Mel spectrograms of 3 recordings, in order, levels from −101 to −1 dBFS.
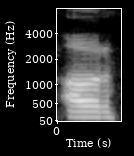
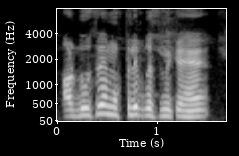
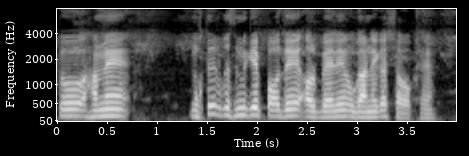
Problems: constant background noise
